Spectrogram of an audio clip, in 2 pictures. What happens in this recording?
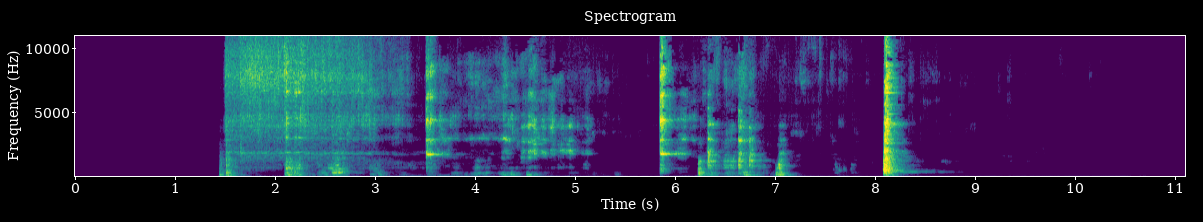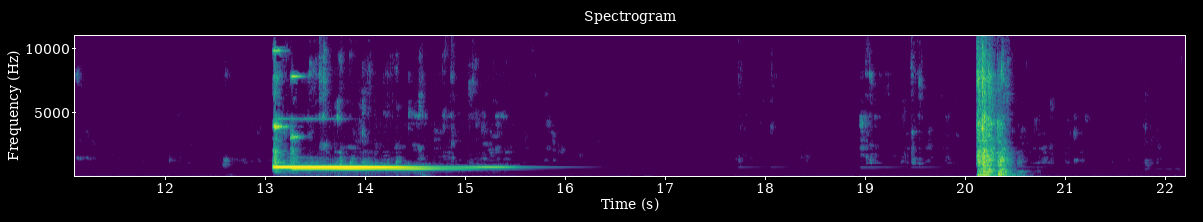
I washed the dishes, heard doorbell and opened the door.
